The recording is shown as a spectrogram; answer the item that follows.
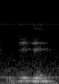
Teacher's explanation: when we're referring to commanding someone to do something or requesting, the verb has a low tone. · So, when he says Didi, it's la, like low tone. So this command is Didi in all green because both syllables are low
